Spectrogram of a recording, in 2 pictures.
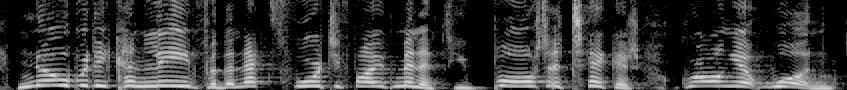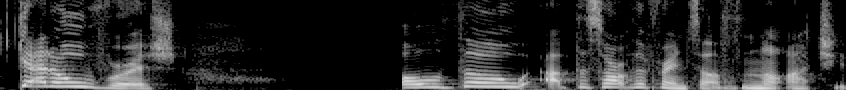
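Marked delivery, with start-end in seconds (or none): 0.1-5.1 mock scream. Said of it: "lock the doors ... and scream".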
